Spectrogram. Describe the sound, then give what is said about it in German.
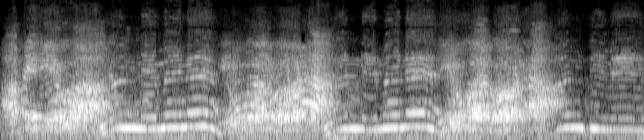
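A large crowd of protesters in Sri Lanka chants loudly in unison outdoors in the street, the day before the election of a new head of state, their voices rising and falling in a steady repeating rhythm, with shouting mixed into the sustained roar of many voices. “Auch gestern, also einen Tag vor der Wahl des neuen Staatsoberhaupts, da sind ja die Menschen wieder auf die Straße gegangen. Und du hast uns eine Aufnahme von dort mitgebracht.”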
